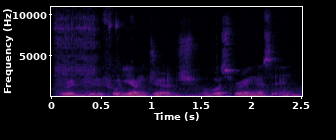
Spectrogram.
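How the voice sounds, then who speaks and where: At a moderate pace, a man talks with a German accent, and audible room echo surrounds his voice. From Germany, Bavaria (Würzburg). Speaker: literary critic and professor. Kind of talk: interview. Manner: hesitant, many fillers.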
